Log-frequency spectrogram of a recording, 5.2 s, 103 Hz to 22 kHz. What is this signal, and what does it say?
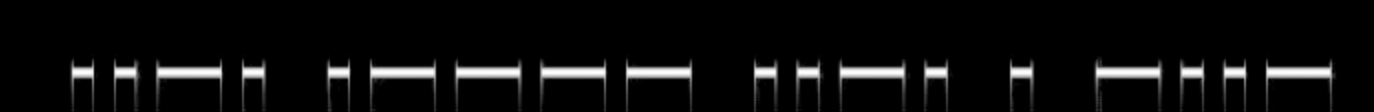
Morse code, heard as a keyed tone, about 15 wpm, 700 Hz. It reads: F1FEX
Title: DXCC-100 Call Signs - 5 Characters - Repeated 2x - 15wpm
